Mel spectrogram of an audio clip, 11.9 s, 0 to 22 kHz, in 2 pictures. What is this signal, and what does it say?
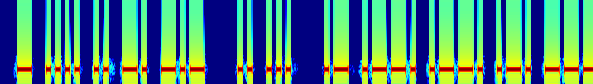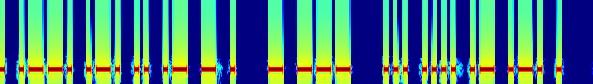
Morse code, heard as a keyed tone, about 25 wpm, 600 Hz. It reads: THINK IS APPROPRIATE TO SHARE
